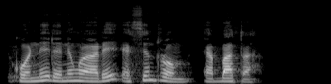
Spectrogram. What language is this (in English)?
Masai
